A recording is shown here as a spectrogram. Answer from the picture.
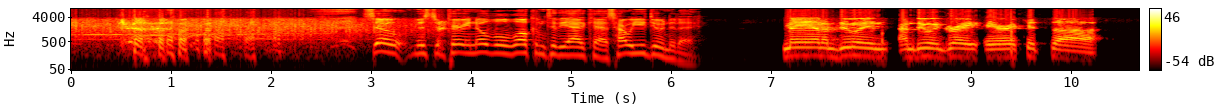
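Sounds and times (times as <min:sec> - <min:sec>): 
round of applause: 0:00.0 - 0:04.1
laughter: 0:00.4 - 0:05.0, 0:07.2 - 0:10.2
speech: 0:00.5 - 0:06.3, 0:07.1 - 0:10.3.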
